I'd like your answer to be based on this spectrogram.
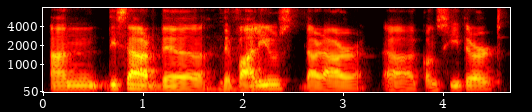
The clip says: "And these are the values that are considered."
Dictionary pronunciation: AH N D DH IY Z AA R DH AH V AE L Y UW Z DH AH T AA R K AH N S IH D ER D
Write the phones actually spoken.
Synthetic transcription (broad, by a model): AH N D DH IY S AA R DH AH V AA L Y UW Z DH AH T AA R K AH N S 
